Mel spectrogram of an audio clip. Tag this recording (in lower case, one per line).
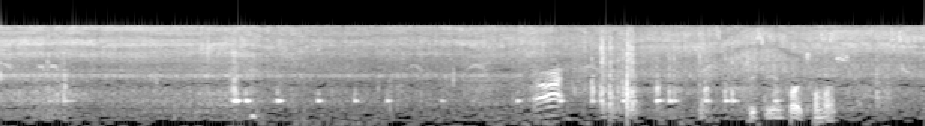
speech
